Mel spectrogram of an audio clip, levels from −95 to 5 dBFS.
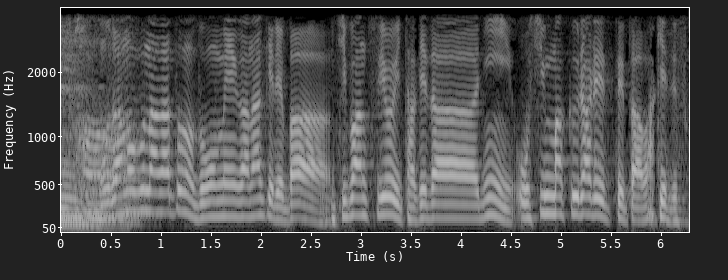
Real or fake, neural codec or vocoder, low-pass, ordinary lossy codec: real; none; 3.6 kHz; AAC, 32 kbps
